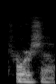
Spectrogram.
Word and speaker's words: Torchia: So I hear I crown you Torchia, like Porsche. So that's why I say Torchia, because this way, when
